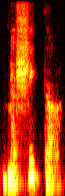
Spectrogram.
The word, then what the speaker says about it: Mexica: Mashika is the pronunciation that's used um for the original culture from which the modern country of Mexico gets its name.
